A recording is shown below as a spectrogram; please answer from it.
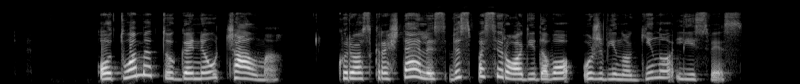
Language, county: Lithuanian, Marijampolė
